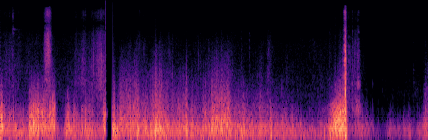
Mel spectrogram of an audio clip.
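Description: Rustling and knocking of a folding camp chair being opened and set down, over rough wind noise on the microphone, with one sharp clack about three and a half seconds in.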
